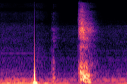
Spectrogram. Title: Air freshener makes me sneeze…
